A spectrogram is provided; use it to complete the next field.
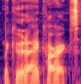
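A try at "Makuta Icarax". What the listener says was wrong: The way you say Makuta Icarex makes it sound like Makuta iCarly, and that's not an image I want. Icarex. Is it Icarix or Samuel? Icarix.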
